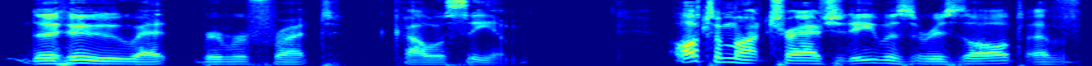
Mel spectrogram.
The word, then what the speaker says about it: Altamont: Altamont.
